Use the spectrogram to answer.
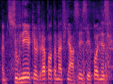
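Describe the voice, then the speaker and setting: A man's voice: medium pitch, fairly even intonation, racing, background noise. A man with a Quebec French accent doing stand-up comedy, stumbling comically through broken English.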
